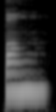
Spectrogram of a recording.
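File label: "bang" Mandarin, second tone, pronunciation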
